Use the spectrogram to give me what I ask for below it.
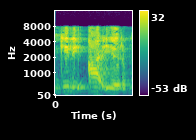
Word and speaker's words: Gili Air: Ogólnie wśród tych trzech wysp Gili R, właściwie mogłam powiedzieć, że to wymawia się Gili Air, bo w języku Bahasa właśnie tak się wymawia Air,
